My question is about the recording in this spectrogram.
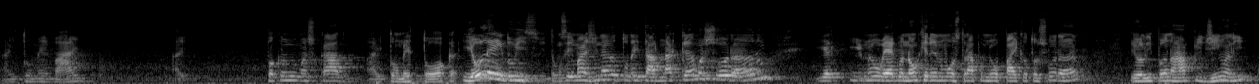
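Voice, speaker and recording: A man tells his story as a studio guest, voice pitched a touch high for a man. He acts out each person's lines as he goes, with a faint hiss behind him. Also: fast, a little mellow. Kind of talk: animated personal testimony.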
